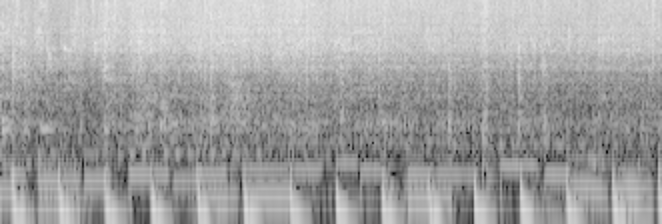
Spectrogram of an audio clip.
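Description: Olive oil sizzling in a nonstick wok as a little minced seasoning fries in it, with a wooden spatula stirring and scraping it around the pan.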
